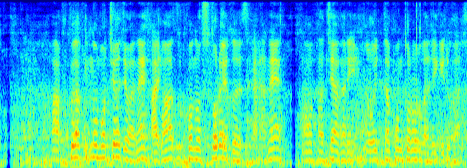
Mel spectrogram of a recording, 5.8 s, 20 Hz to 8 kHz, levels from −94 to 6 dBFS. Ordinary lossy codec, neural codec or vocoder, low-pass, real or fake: none; codec, 16 kHz, 4.8 kbps, FACodec; none; fake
